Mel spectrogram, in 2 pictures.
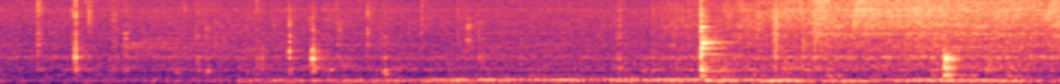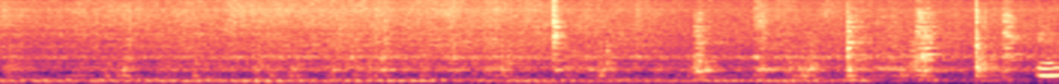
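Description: Ground ginger-garlic paste and green chillies hit hot oil in a pan for pepper chicken, starting with light clatter and then swelling into a loud, continuous sizzle with stirring scrapes and utensil taps throughout.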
